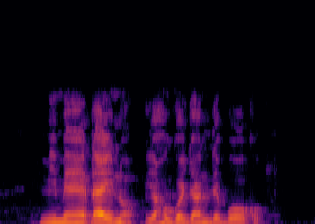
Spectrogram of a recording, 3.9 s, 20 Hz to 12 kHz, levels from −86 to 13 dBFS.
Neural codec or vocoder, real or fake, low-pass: codec, 16 kHz, 16 kbps, FunCodec, trained on Chinese and English, 50 frames a second; fake; 7.2 kHz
